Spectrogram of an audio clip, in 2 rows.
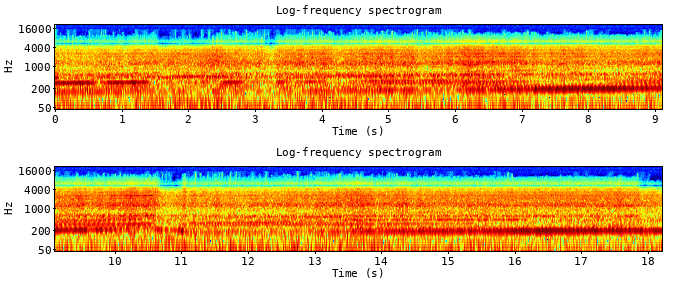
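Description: Seat Cordoba Cupra's 2.0-litre 16-valve four-cylinder engine accelerating hard, its revs climbing slowly in gear, then a quick upshift about eleven seconds in, after which it pulls steadily at high revs again.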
